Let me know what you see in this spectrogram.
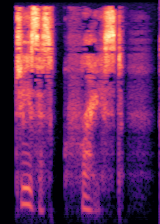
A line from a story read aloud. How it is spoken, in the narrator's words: whispered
